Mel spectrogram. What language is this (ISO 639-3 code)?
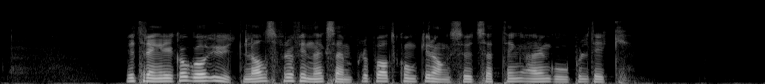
nor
